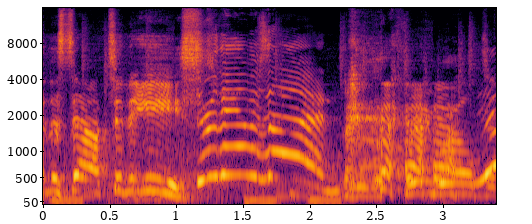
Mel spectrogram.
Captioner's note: laughs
